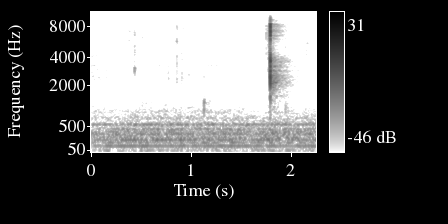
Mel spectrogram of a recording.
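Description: A single short, sharp click about two-thirds of the way in, over a faint steady room hum.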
